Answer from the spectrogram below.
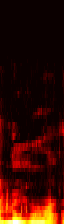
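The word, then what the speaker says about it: Low Roar: Alors c'est Low Horror. Par contre, je vais l'épeler parce que je, le prononce très mal. C'est L-O-W. – Oui, Low. – Voilà. Espace R-O-A-R. – Voilà. Low Horror.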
